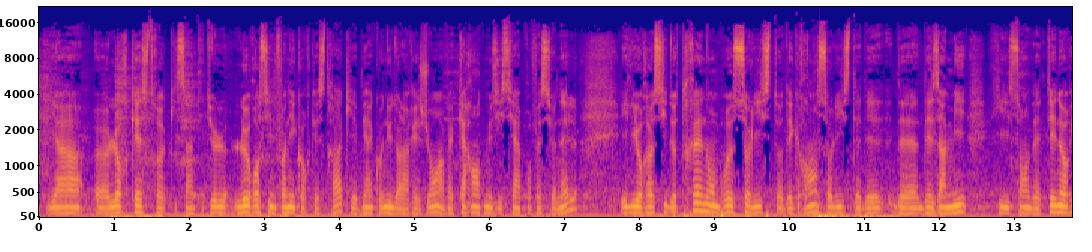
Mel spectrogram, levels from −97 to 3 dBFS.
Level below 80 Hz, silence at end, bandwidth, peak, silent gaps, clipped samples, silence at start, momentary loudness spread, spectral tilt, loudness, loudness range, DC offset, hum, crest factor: -30 dBFS; 0 s; 17 kHz; 0 dBFS; none; under 0.1%; 0 s; 7 LU; -4.5 dB/octave; -22 LUFS; 4 LU; under 0.1%; none; 20 dB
